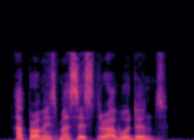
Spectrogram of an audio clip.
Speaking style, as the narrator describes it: hastily confirmed

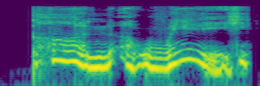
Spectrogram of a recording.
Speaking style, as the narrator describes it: said the old man in a strangled voice

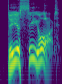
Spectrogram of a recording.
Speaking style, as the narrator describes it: cried Hatch

